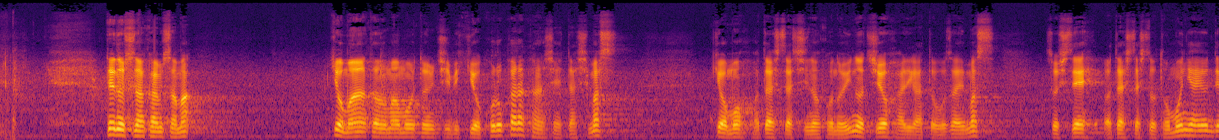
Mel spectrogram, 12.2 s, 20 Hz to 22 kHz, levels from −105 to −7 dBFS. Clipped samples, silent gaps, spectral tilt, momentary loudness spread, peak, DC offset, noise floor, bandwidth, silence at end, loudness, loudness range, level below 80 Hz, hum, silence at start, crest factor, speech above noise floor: under 0.1%; none; -2.5 dB/octave; 16 LU; 0 dBFS; under 0.1%; -50 dBFS; 16.5 kHz; 0 s; -23 LUFS; 6 LU; -68 dBFS; none; 0 s; 26 dB; 25 dB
